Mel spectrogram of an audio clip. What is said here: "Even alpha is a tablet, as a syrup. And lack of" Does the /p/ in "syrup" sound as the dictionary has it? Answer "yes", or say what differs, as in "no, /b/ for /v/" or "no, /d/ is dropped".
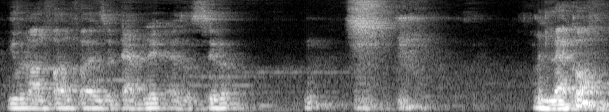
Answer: no, /p/ is dropped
